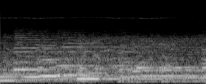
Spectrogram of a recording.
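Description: Strat-style electric guitar played live, a melodic line of held, overlapping notes.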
